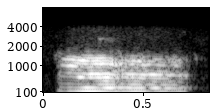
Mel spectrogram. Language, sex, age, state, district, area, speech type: Malayalam, male, 18-30, Kerala, Wayanad, rural, conversation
